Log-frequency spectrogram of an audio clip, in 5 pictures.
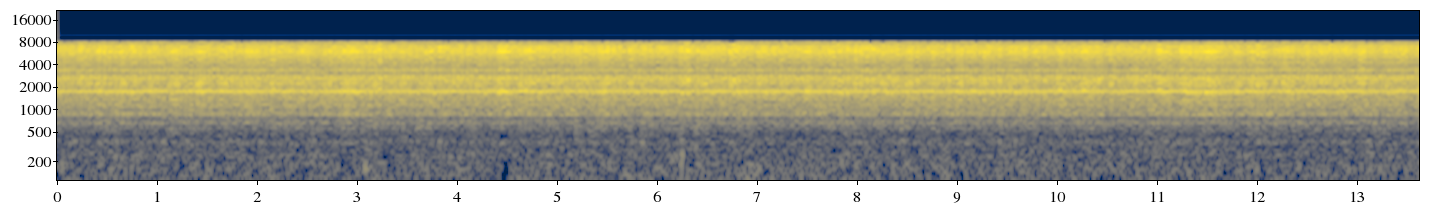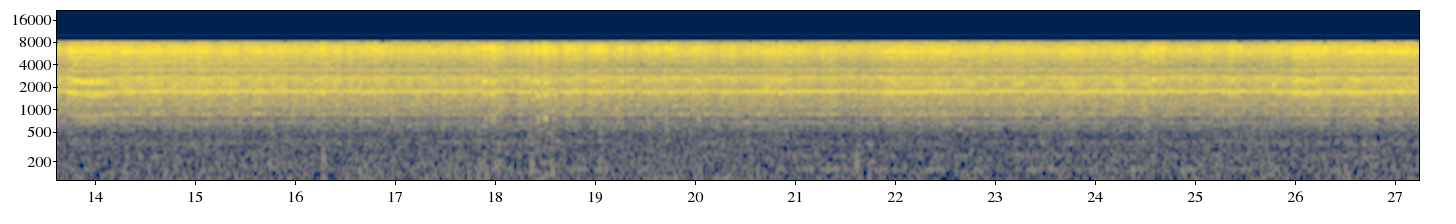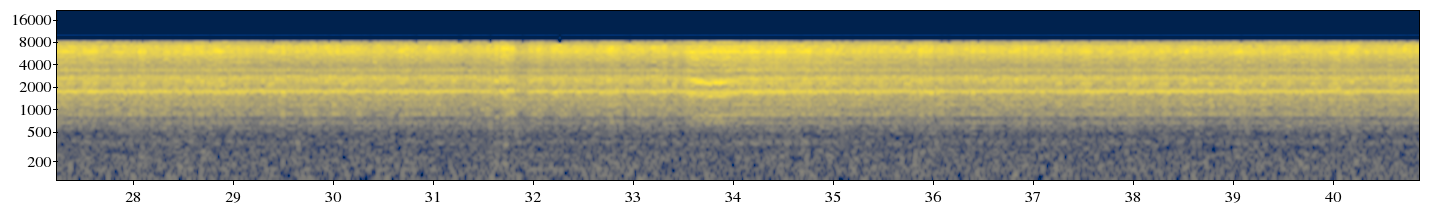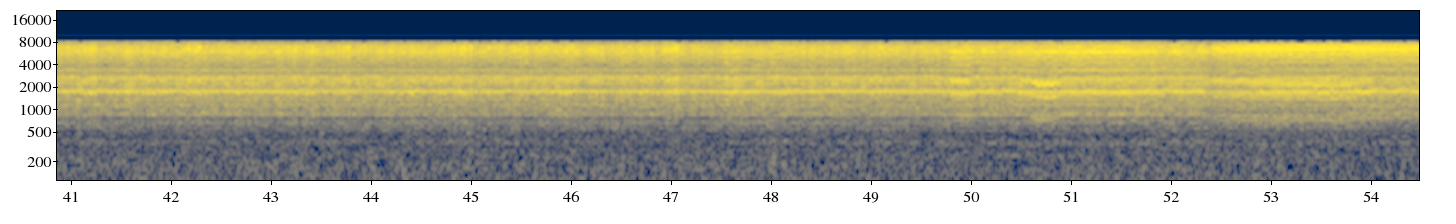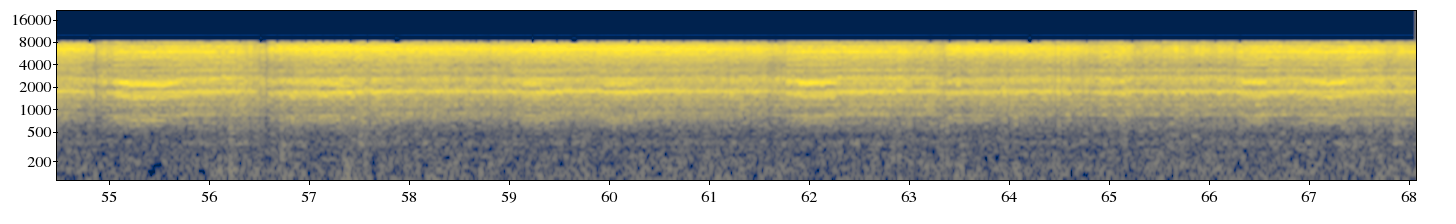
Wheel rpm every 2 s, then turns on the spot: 230, 230, 240, 230, 240, 230, 230, 230, 230, 230, 240, 230, 230, 230, 230, 240, 230, 230, 230, 230, 230, 230, 230, 230, 230, 230, 220, 220, 220, 220, 230, 230, 230, 230.
none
